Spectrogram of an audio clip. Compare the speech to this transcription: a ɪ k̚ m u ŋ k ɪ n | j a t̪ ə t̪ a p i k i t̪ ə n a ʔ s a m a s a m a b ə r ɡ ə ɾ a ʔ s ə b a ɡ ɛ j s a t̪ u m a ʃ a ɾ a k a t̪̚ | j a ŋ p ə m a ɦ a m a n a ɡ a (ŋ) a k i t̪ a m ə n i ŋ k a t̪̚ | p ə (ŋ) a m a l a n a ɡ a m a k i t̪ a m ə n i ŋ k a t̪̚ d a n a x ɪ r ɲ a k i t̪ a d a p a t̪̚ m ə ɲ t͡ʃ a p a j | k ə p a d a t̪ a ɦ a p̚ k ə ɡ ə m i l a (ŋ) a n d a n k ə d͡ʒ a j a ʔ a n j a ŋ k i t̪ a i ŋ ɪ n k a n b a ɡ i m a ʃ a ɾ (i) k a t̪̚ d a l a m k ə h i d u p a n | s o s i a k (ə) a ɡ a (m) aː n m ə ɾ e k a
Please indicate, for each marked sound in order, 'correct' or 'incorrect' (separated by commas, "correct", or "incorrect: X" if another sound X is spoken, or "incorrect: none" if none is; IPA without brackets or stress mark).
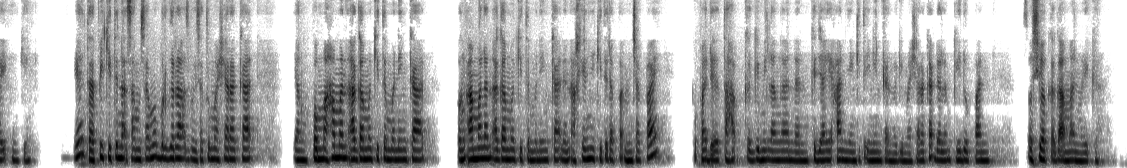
incorrect: m, correct, correct, incorrect: a, correct, correct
